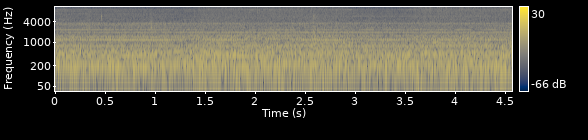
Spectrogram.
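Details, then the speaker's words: Used Mazak QTN 100 CNC lathe, manual axis movements at 120% feed: steady, even hum with clean servo tones as the slides move, no grinding or knocking. Looks and sounds good, rapids run a little faster in a program, axis feed normal. "Looks and sounds good. It goes a little bit faster on the rapid when the job runs."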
